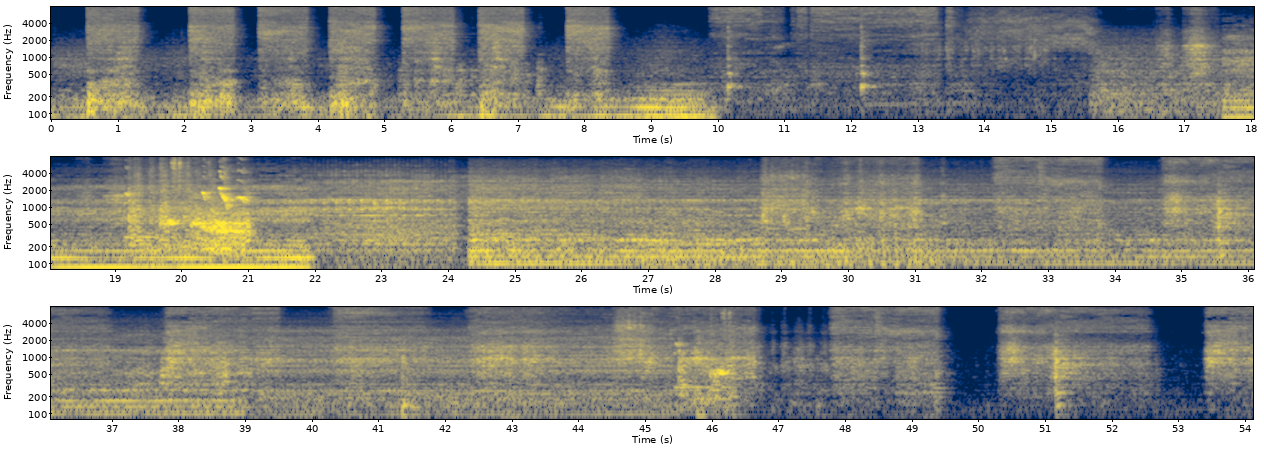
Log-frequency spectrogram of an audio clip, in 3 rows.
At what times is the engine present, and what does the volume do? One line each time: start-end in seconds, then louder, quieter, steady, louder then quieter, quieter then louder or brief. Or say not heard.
17.6-45.5 quieter.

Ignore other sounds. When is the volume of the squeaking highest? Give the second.
21 s.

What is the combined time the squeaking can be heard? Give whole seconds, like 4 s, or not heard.
3 s.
